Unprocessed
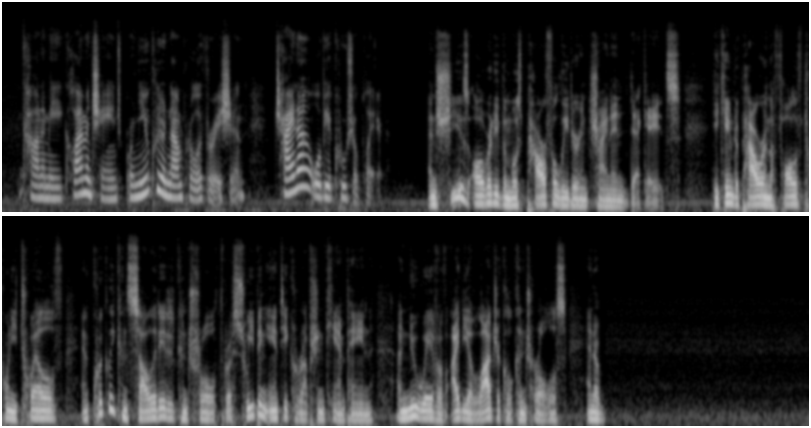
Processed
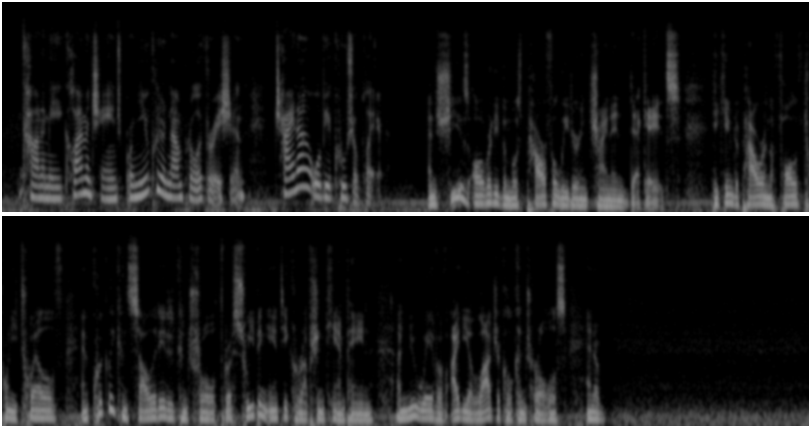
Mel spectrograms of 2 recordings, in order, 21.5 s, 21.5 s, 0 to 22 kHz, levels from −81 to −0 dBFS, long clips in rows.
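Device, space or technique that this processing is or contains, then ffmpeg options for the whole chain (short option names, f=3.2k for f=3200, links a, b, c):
ASMR close-microphone chain: -af "lowshelf=f=150:g=7.5,acompressor=threshold=-32dB:ratio=5,highshelf=f=6.8k:g=7,volume=-4.5dB"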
